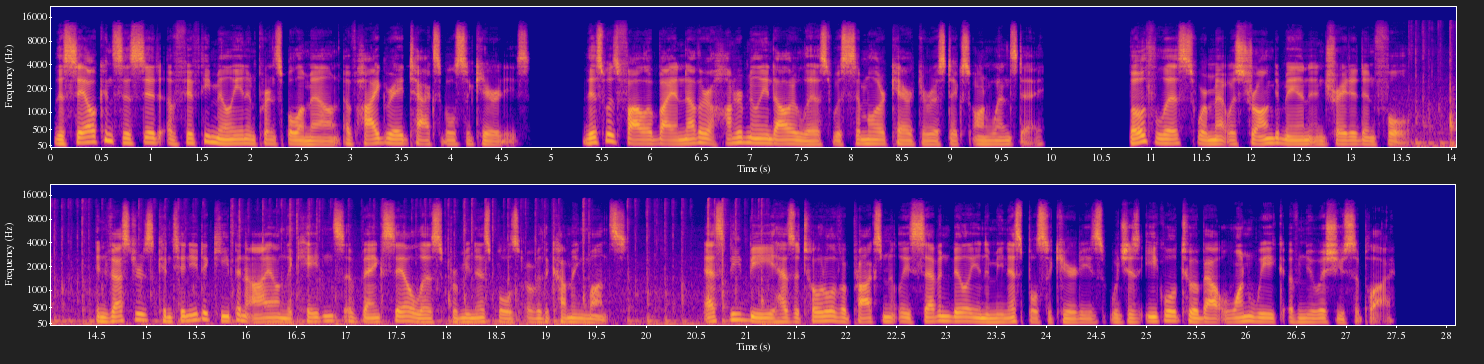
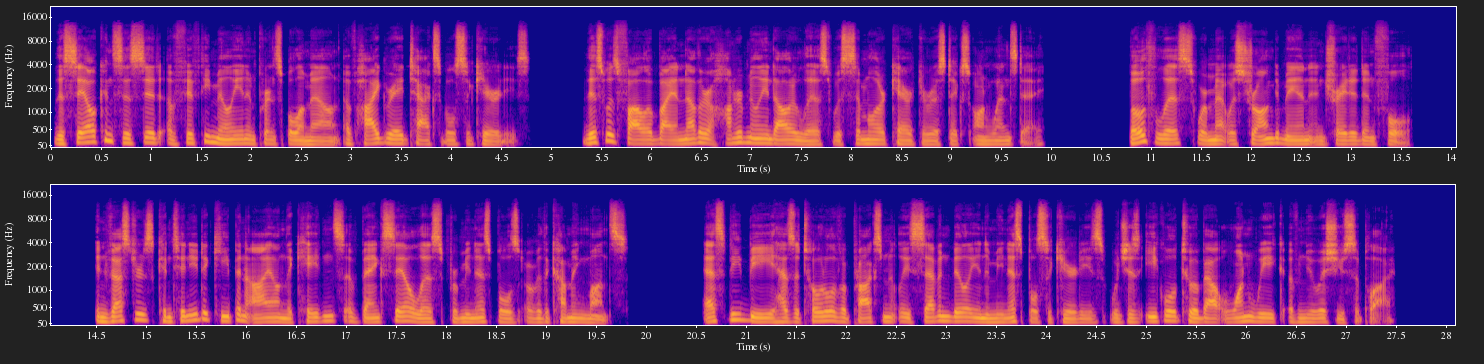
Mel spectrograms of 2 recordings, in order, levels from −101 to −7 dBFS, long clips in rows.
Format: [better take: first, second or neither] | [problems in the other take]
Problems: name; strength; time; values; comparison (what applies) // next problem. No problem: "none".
second | keyboard typing; faint; from 14 to 21 s; peak 10 dB below the speech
